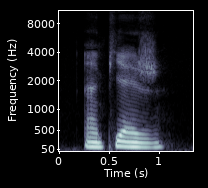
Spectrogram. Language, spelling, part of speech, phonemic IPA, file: French, piège, noun / verb, /pjɛʒ/, Fr-piège.ogg
- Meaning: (noun) 1. trap, snare, booby trap 2. pitfall; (verb) inflection of piéger: 1. first/third-person singular present indicative/subjunctive 2. second-person singular imperative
